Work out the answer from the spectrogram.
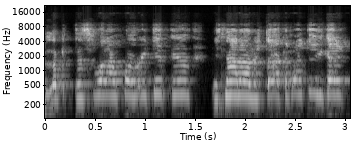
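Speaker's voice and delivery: high-pitched playful protest; friendly teasing. Retold or imitated. Customer ribbing a clerk over the shelf, friendly teasing. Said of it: "teasing, funny way to let 'em know".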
